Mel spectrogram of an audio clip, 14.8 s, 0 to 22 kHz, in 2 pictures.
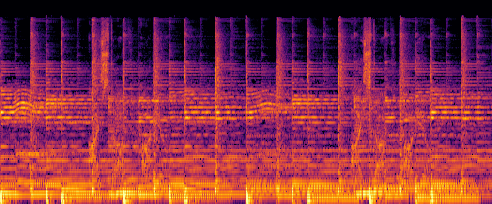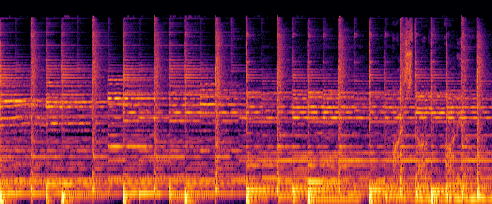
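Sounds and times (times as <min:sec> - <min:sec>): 
acoustic guitars in a country pop loop: 0:00.0 - 0:14.7
drum kit in a country pop loop: 0:00.0 - 0:14.7.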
